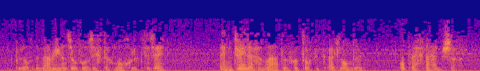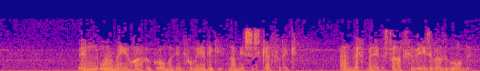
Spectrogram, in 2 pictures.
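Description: An actor playing a gentleman narrator recounting a mystery in measured, literary radio drama narration. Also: deep voice. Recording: dull, noisy, humming old radio recording.

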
